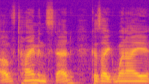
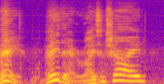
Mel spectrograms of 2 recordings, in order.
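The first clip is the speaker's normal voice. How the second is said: loud, high-pitched creature yell; 8 semitones higher, 5 dB louder than usual. Voicing a game character waking the player up: yelling Loudred voice. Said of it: "that's the character why I'm yelling".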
